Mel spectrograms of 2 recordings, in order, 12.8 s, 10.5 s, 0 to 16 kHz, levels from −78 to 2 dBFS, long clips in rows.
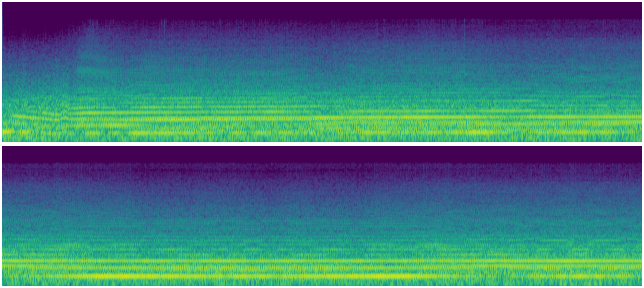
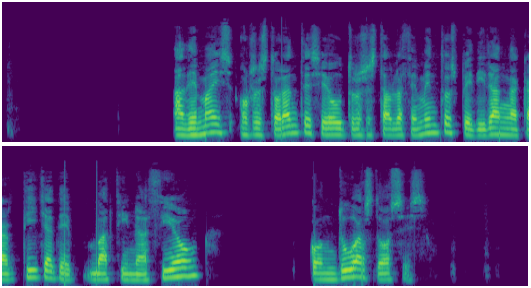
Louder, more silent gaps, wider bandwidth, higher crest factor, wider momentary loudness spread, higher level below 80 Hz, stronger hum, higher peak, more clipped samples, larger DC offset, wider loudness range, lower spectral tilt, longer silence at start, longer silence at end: first, -9 LUFS vs -16 LUFS; second, none vs 7.83-8.15 s, 8.23-8.35 s; second, 7.2 kHz vs 10.5 kHz; second, 8 dB vs 16 dB; second, 3 LU vs 8 LU; first, -26 dBFS vs -54 dBFS; neither; about the same, 0 dBFS vs 0 dBFS; first, 0.7% vs under 0.1%; neither; about the same, 1 LU vs 2 LU; first, -9 dB/octave vs -6.5 dB/octave; second, 0 s vs 1.7 s; second, 0 s vs 1.05 s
